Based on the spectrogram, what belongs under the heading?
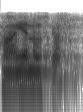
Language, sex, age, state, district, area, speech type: Odia, male, 18-30, Odisha, Subarnapur, urban, conversation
